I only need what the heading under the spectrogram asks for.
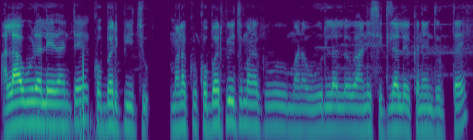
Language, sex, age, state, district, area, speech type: Telugu, male, 18-30, Telangana, Yadadri Bhuvanagiri, urban, spontaneous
